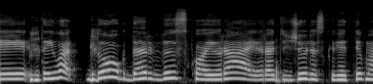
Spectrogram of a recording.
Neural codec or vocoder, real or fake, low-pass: autoencoder, 48 kHz, 128 numbers a frame, DAC-VAE, trained on Japanese speech; fake; 14.4 kHz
